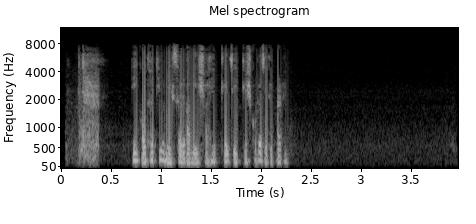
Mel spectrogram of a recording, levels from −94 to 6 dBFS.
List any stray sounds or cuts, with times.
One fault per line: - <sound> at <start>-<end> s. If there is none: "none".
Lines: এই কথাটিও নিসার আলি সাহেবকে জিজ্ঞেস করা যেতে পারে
none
